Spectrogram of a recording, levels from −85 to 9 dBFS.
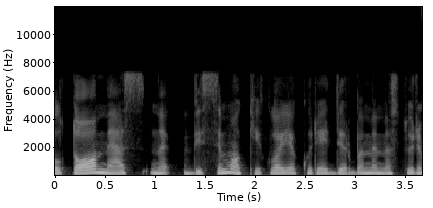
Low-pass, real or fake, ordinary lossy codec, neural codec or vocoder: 7.2 kHz; real; AAC, 64 kbps; none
